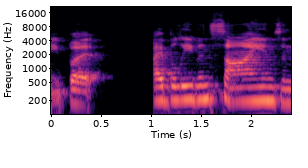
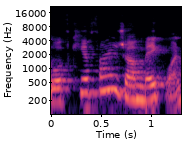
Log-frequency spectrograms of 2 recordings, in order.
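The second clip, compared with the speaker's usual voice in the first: plain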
